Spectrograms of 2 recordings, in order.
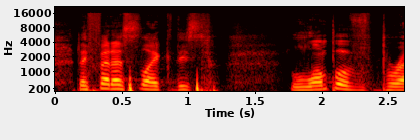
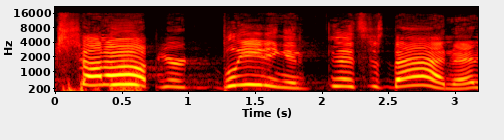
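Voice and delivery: high, loud exasperated yell; a prisoner yelling at Paul to stop praying; annoyed shout; 8 semitones higher, 9 dB louder, slower than usual. Retold or imitated. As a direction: shout him down, fed up. Fellow prisoner yells at Paul.

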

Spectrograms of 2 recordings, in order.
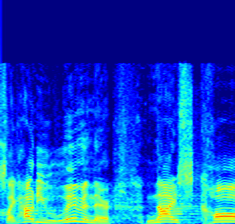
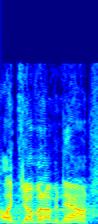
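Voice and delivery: usual speaking voice

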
